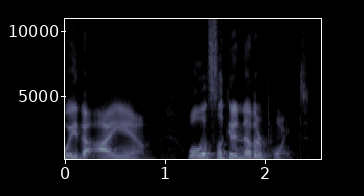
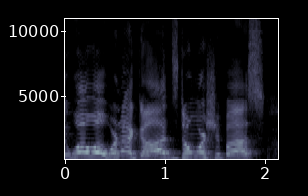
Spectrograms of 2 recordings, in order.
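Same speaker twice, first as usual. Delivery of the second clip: alarmed protest; 7 semitones higher, 5 dB louder than usual. Retold or imitated. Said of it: "They say".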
